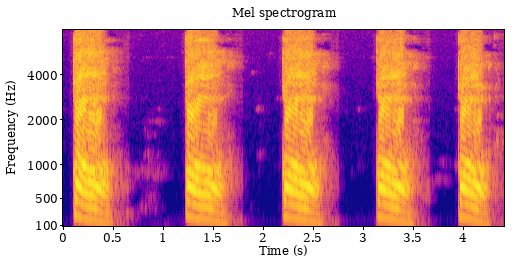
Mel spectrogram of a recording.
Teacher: you will feel the back of your tongue rising to the top, to the soft palate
